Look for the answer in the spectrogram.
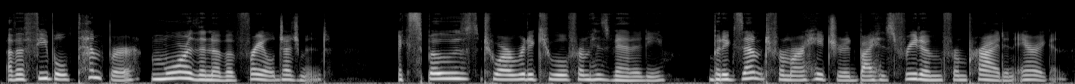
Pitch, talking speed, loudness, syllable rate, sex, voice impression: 220 Hz, 160 wpm, -17 LUFS, 4.9 syllables/s, female, feminine, adult-like, tensed, slightly powerful, bright, soft, fluent, intellectual, calm, friendly, elegant, lively, slightly kind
